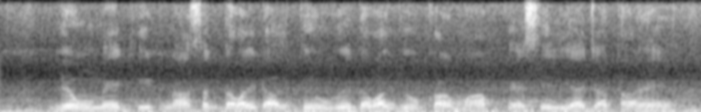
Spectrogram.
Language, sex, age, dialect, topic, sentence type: Hindi, female, 25-30, Hindustani Malvi Khadi Boli, agriculture, question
